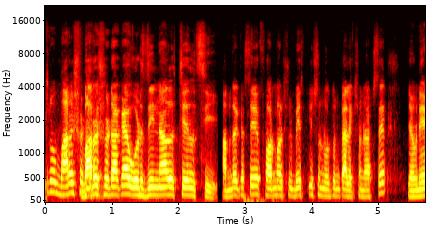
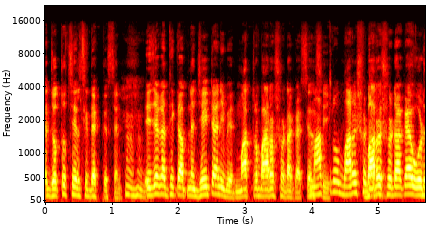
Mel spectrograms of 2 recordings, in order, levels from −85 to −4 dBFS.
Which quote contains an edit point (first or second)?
first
